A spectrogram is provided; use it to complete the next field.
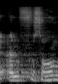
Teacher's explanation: انفسہم کے نون میں اخفا ہو رہا ہے، ہم کے میم میں اظہار شفوی ہو رہا ہے، اسے جلد پڑھنا ہے۔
